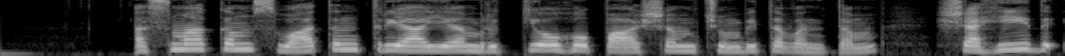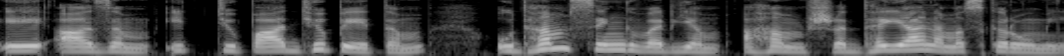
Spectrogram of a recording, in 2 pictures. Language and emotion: Sanskrit, neutral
